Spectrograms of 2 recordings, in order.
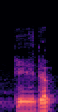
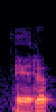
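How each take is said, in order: First: A low tone is followed by a falling tone. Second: The same.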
